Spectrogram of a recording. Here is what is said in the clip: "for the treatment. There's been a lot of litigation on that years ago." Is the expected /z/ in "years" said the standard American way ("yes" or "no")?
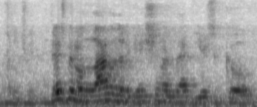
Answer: yes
